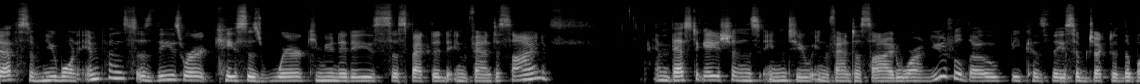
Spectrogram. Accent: Australia; moved away as an adult; now in United States; I grew up in Australia and I attended college there

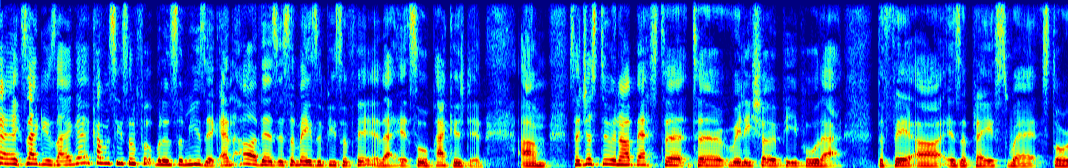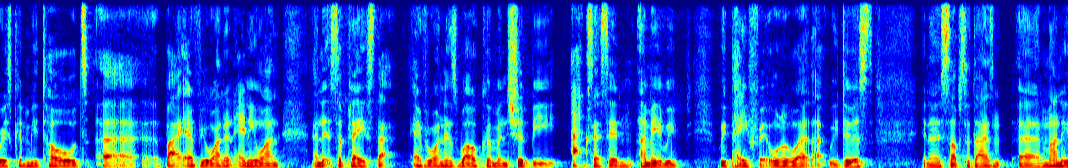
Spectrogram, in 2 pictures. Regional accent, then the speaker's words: London, United Kingdom; I grew up in South London

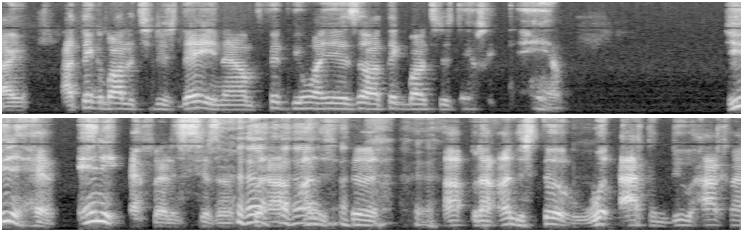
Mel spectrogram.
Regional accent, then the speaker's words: Baltimore, Maryland, United States; Man, I couldn't play football. I was too slow to play football. we didn't have too many baseball fields in Baltimore where I could play baseball.

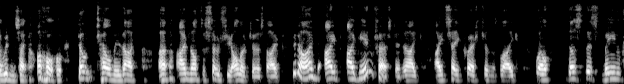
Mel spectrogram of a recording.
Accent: England, United Kingdom; moved away as an adult; also born or lived in Canada / Ontario, Canada; now in Florida, United States; As you can tell from my accent, I was born in England and raised in England. But when I was 22, I emigrated to Canada.

